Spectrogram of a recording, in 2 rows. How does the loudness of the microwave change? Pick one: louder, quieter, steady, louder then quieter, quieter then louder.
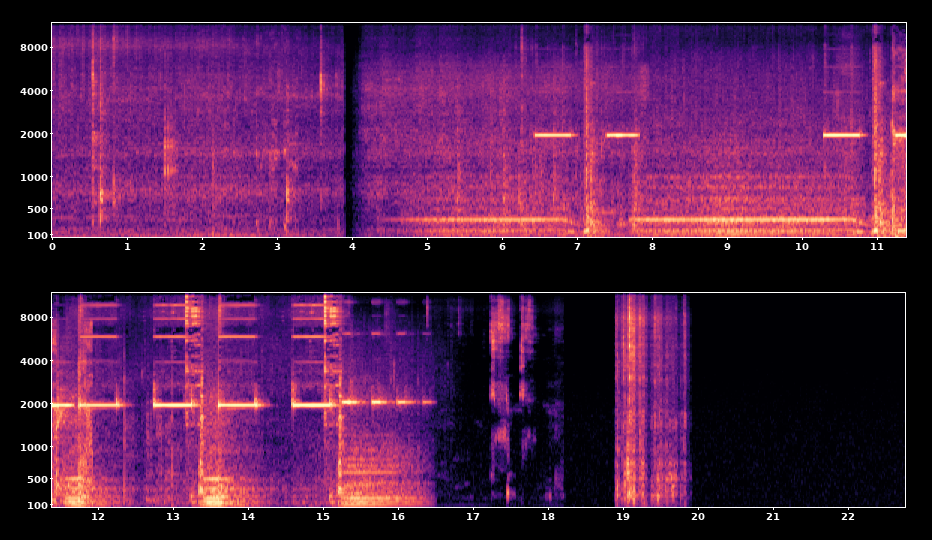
louder.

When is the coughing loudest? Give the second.
11 s.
